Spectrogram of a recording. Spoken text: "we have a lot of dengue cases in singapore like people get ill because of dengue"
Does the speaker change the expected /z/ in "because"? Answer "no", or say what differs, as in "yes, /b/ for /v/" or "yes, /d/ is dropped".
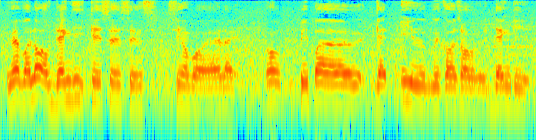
yes, /s/ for /z/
